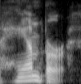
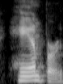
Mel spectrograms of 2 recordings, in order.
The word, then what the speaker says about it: Hampr: It's called Hamper. It's spelled Hampr. Hamper.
